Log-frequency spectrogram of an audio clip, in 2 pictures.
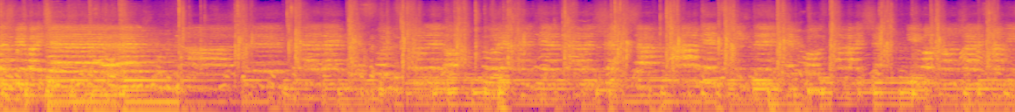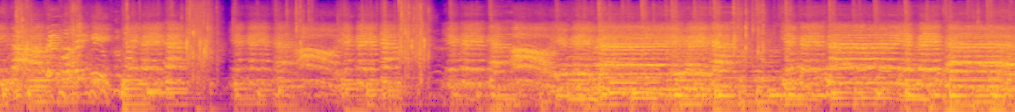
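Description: A large group of young voices singing together, accompanied by strummed acoustic guitars, with a couple of brief breaks between phrases past the middle.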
